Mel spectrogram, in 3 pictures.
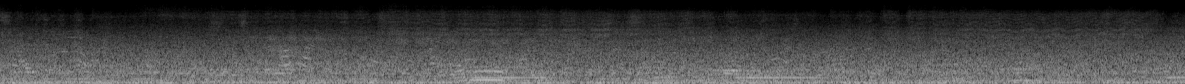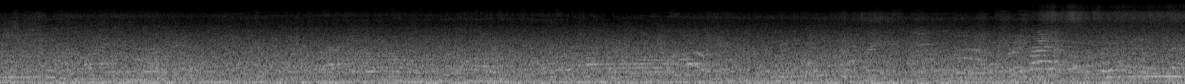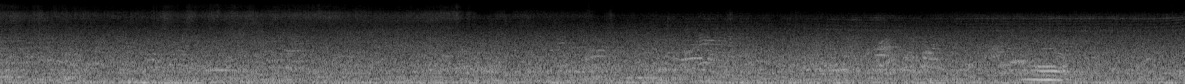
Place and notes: neoscenes: state fair washing cows
Pueblo, CO, USA, 29 August 2011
